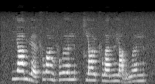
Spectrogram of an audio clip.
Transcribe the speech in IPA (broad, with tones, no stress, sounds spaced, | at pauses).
j ä˥ m ɥ ɛ̰˨˩ ʈ͡ʂ w ɑ˥˩ ŋ ʂ w ə˥ n | t͡ɕ j ɑ˥ ʊ̯ ʈ͡ʂ w a˧˥ n l j ɑ̰˨˩ ŋ w ə˥ n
